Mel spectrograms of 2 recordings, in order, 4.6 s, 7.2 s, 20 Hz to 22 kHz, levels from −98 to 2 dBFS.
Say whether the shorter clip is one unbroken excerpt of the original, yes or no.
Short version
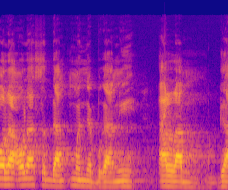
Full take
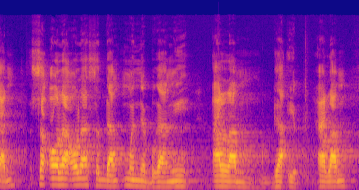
yes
